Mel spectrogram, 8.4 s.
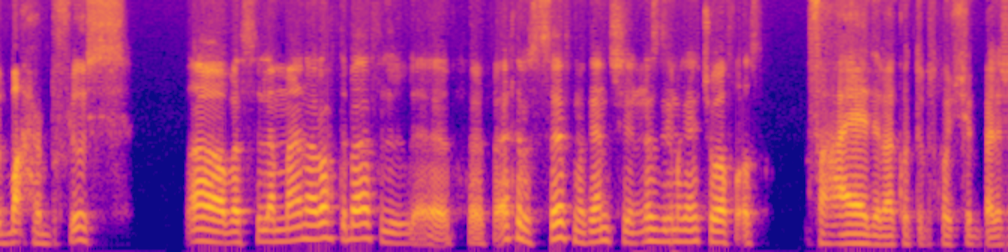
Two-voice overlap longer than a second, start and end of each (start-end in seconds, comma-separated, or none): none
